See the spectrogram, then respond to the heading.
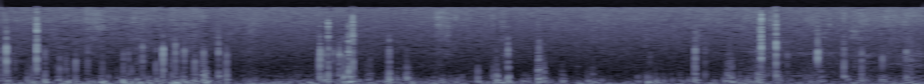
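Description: Long glittery nails scratch and flick along the teeth of a pink wide-tooth plastic comb, still in its clear plastic sleeve and held near the ear. Short, dry ticks and soft crinkling rasps patter continuously over a low, muffled rumble. Occasional brighter clicks stand out.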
